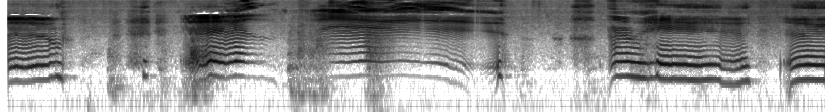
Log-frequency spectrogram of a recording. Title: Fake crying baby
